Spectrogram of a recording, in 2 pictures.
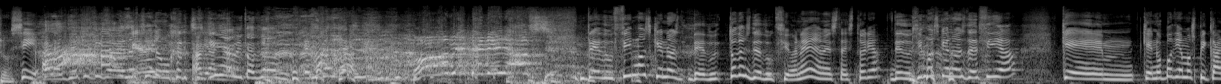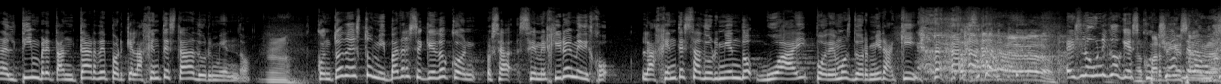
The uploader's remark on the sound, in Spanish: El público también cuenta su ruina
